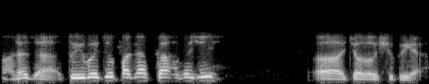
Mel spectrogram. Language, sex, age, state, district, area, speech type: Kashmiri, male, 30-45, Jammu and Kashmir, Srinagar, urban, conversation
